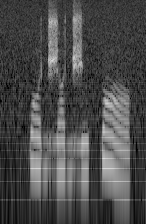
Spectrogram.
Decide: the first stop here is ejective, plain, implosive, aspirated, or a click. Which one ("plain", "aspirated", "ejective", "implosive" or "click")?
plain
